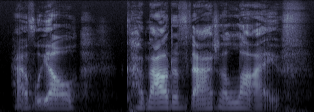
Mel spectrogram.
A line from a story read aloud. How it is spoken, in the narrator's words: she asked solemnly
